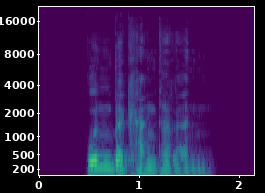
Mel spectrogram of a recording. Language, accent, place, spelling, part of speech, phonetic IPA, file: German, Germany, Berlin, unbekannteren, adjective, [ˈʊnbəkantəʁən], De-unbekannteren.ogg
- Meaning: inflection of unbekannt: 1. strong genitive masculine/neuter singular comparative degree 2. weak/mixed genitive/dative all-gender singular comparative degree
